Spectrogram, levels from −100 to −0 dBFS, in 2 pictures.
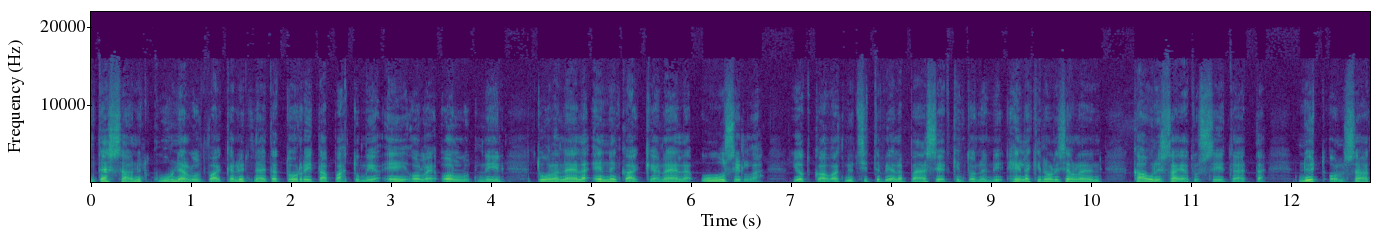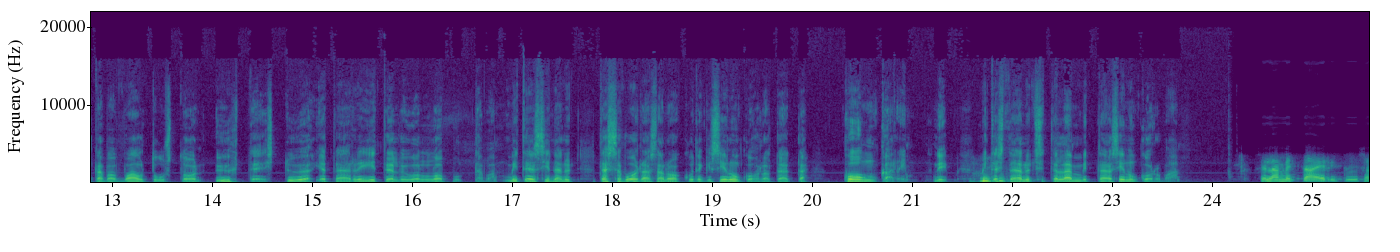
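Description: Windowed frames in this speech recording were reassembled with an overlap that does not sum to a constant gain, causing overlap-add ripple throughout: the level swings by about 6 dB once per frame, around 300 times a second, producing a metallic buzz.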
